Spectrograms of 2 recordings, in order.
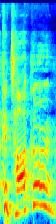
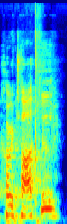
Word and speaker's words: Kotaku: Is it Kotaku? How am I ever saying it right? Kotaku, yeah. Kotaki?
